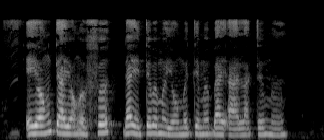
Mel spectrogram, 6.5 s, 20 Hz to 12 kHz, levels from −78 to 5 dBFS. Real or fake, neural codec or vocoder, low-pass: real; none; 7.2 kHz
